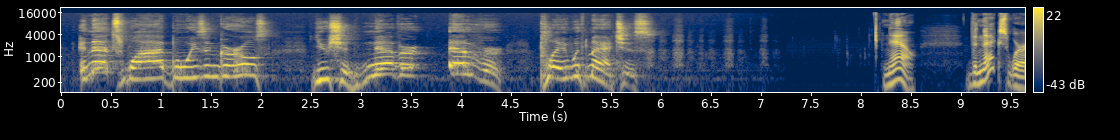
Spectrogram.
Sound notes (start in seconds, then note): 5.8 dog panting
